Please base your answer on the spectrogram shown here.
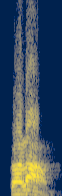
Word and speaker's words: प्रणाम: अब मतलब यहां पर इस पदेन की मात्रा का यहां पर पूरा पूरा र उच्चारण होगा। आधा प र और ण और म। तो इसे पढ़ते हैं प्रणाम।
